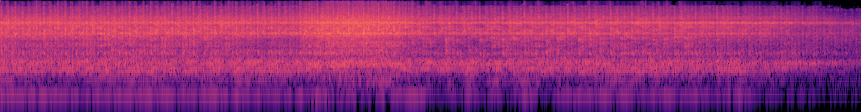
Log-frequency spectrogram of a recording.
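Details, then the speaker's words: Cummins diesel truck during injector cut-out test: uneven, loping idle with a gruff hum and vibration; killing one injector made no change, suggesting a problem in that cylinder, not confirmed. "So I know it might be kind of hard to tell, but basically when we killed that injector, it didn't make a change in how the truck runs. So that kind of tells us at least that hole might have a problem."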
